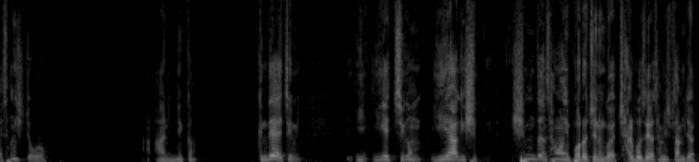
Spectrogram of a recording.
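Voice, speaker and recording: A male pastor preaching a sermon, reading scripture slowly and asking the congregation rhetorical questions. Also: high voice, sharp tone, no room sound, clean studio sound. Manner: slow, weighty scripture reading.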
